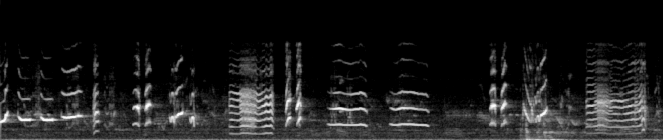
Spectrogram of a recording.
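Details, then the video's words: White-rumped shama, ready for battle with tail spread, singing loudly: clear whistled notes, repeated ringing harmonic phrases with a rich tone, and short sharp chirps, one dull thump near the end. "Burung kacer siap tarung buka ekor gacor"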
